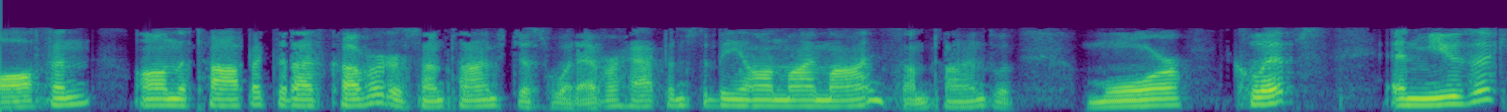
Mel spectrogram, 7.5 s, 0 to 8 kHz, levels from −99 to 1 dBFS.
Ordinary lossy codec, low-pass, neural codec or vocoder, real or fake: AAC, 16 kbps; 7.2 kHz; autoencoder, 48 kHz, 128 numbers a frame, DAC-VAE, trained on Japanese speech; fake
